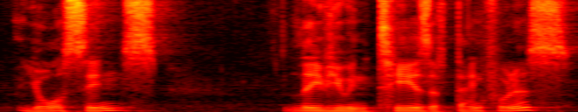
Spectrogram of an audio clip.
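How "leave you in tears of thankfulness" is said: ordinary talk, nothing marked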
